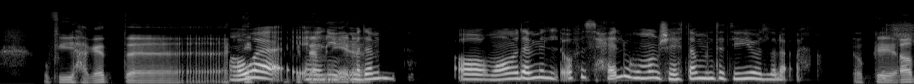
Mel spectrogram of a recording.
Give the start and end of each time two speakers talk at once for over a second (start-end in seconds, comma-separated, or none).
2.3-3.7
